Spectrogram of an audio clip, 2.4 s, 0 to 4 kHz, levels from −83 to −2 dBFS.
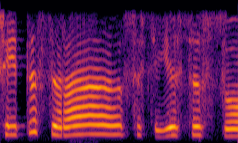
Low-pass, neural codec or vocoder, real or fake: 3.6 kHz; none; real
